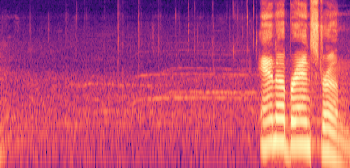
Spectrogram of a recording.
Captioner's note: audience cheers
